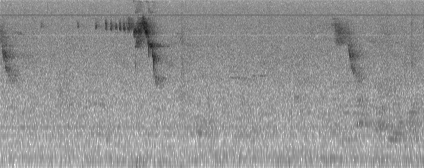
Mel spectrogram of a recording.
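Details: Forest-dwelling Blue-black grassquit, singing and jumping, gives two sharp high notes that drop steeply in pitch, roughly two and a half seconds apart, over quiet ambient hiss.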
